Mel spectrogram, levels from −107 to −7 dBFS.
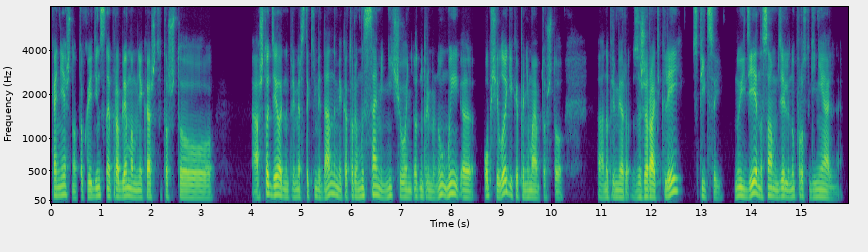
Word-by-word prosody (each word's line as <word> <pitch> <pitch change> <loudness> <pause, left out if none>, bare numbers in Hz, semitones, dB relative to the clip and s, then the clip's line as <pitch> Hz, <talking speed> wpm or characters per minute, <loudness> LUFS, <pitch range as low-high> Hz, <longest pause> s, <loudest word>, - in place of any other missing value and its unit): Конечно, 125 -5 -2
только 110 - -4
единственная 120 +1 +3
проблема, 110 +1 +2
мне 100 -1 -2
кажется, 105 0 0
то, - - -3
что: 95 -2 -2 0.7
а 95 +2 -1
что 150 - +4
делать 135 -2 +4
например 105 +1 -5
с - - +2
такими 110 -4 -6
данными, 130 +2 0
которые 110 +2 -3
мы 120 +2 -1
сами 135 -7 +6
ничего 110 +2 -4
Вот, 105 +1 -4
например, 100 -4 -6
ну, 140 +7 -1
мы, 140 +3 +1
э, 100 -2 +1 0.2
общей - - -1
логикой 125 - +1
понимаем 100 -3 -2
то, - - -11
что, 90 -1 -7 0.7
а, 95 - -6
например, 100 -1 -3
зажирать 105 +1 +3
клей 190 - +1 0.2
с - - +1
пиццей, 95 -5 +2 0.2
ну, 120 +3 0
идея 120 +9 +4
на 110 - -3
самом 115 -2 +4
деле, 105 -1 0
ну, 115 +2 -4
просто 105 - -4
гениальная. 100 -6 -3
105 Hz, 160 wpm, -25 LUFS, 100-120 Hz, 0.7 s, сами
